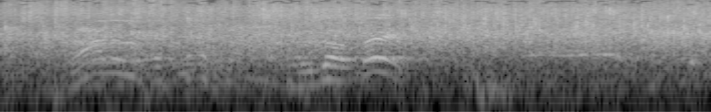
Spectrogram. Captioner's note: applause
